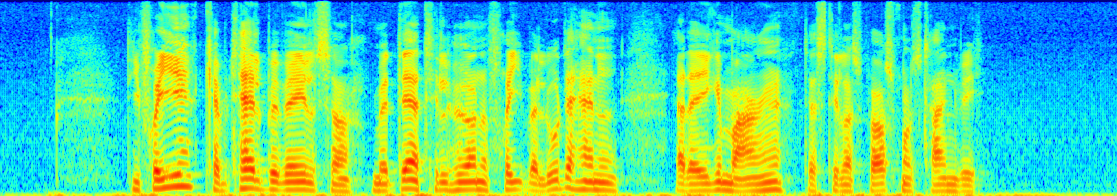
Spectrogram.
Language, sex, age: Danish, male, 48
